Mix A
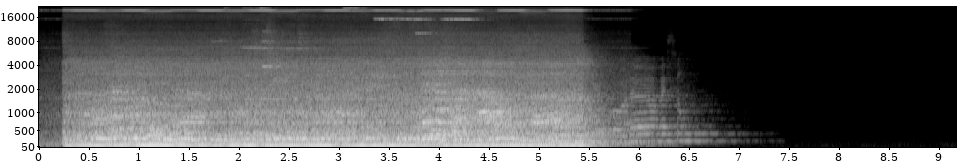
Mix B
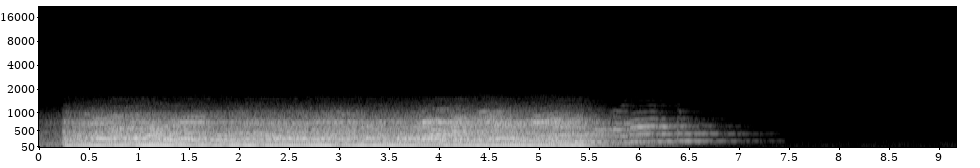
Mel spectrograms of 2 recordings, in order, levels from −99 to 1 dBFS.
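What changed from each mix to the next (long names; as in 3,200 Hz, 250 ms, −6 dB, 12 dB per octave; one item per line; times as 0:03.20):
background −5.0 dB
master: add elliptic low-pass filter 710 Hz, stop band 60 dB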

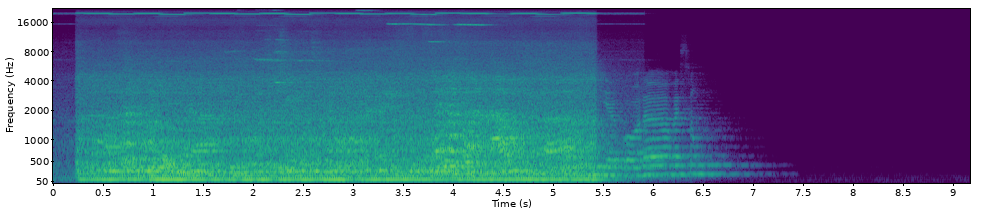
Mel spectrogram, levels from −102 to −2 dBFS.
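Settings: background: send −7.0 dB
master: remove elliptic low-pass filter 710 Hz, stop band 60 dB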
